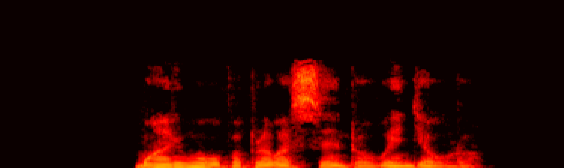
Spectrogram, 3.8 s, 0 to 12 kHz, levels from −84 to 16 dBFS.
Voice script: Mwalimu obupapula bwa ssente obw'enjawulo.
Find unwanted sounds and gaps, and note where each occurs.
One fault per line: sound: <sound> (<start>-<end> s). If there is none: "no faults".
no faults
